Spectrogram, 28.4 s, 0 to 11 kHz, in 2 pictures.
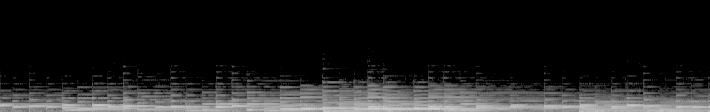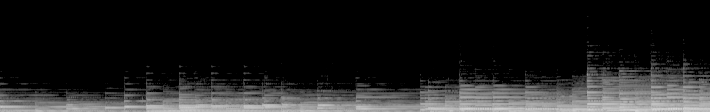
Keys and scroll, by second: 0.7 f, 3.5-4.7 typing.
